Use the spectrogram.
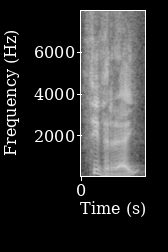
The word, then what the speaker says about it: Tiderray: Eh ben voilà, vous l'avez très bien prononcé. Tidrei.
